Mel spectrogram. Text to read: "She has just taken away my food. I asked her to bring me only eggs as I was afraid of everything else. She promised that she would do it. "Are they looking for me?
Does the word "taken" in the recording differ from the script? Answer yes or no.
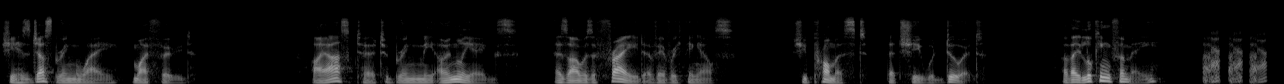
yes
